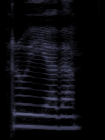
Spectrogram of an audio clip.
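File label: "ruiat", female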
